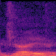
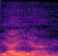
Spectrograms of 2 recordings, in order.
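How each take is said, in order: First: The word begins with a J sound. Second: The word begins with a Y sound. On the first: "you can't say Jaya"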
